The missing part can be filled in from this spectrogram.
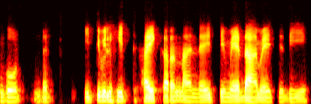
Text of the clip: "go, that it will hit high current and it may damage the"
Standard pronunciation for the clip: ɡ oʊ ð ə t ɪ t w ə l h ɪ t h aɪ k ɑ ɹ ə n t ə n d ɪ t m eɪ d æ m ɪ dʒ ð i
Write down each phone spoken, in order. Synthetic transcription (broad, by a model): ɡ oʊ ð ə t ɪ t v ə l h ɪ t h aɪ k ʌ ɹ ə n ə n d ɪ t m eɪ d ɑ m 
